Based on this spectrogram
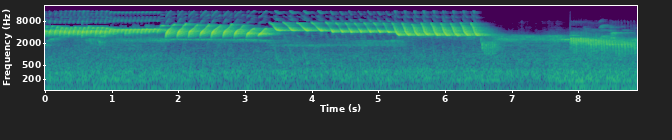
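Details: A Belgian canary sings loud, high rolling tours used to warm up males and stimulate females: a steady trill, then rapid repeated notes at about two per second, then a softer warble.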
